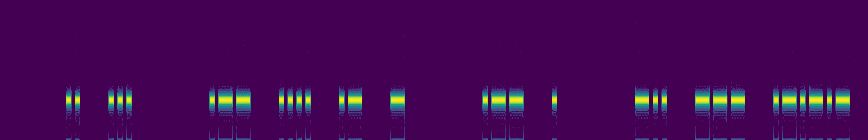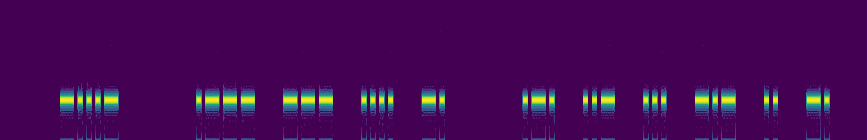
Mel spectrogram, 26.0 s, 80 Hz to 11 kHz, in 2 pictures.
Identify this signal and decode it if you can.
Morse code, heard as a keyed tone, about 18 wpm, spaced as for 12 wpm, 1000 Hz. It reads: IS WHAT WE DO. <BT> JOHN RUSKIN
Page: New quotes every day in morse code at 12 Words per minute.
